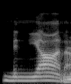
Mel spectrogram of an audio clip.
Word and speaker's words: Mignogna: I see Vic Magogna. How do you say his name? – Well, okay, he pronounces it Mignogna.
